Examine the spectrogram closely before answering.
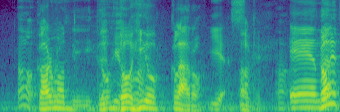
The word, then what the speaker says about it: Carmo do Rio Claro: Carmo do Rio Claro. Oh. Carmo do Rio Claro.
